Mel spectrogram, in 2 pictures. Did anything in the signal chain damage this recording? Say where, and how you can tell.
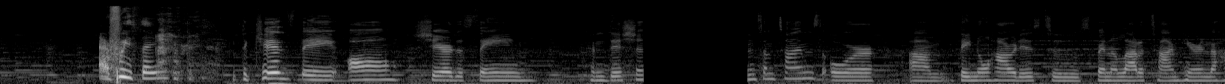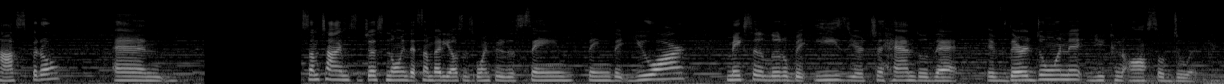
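Yes. The damage is at playback, in the player's buffer. There are two playback stalls. The sound cuts to silence at 6.43 s and returns at 7.49 s, a gap of about 1.04 s. It drops out again from 14.29 s to 15.27 s, about 0.96 s. Each time it stops mid-flow rather than fading. The likely cause is the player running dry of data, or its output thread being blocked, until it recovered.

Each stall is followed by time-compressed catch-up. From 7.49 s to 10.49 s the audio runs about 1.1 times normal speed. From 15.27 s to 17.17 s it is hurried harder, about 1.5 times. Pitch stays normal throughout. That points to the player trimming its backlog by cutting out short pieces and cross-fading across the joins, rather than simply resampling.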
